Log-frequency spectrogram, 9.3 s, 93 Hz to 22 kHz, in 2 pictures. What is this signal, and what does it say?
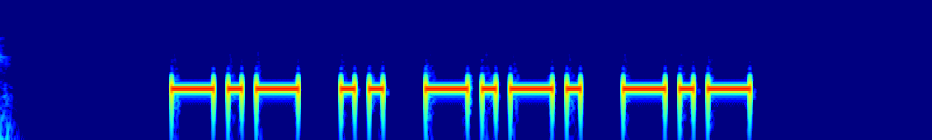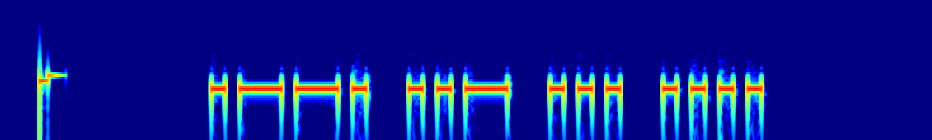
Morse code, heard as a keyed tone, about 17 wpm, 700 Hz. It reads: KICK PUSH
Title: Sentences from Top 1300 Words - New Word Drill Alt - 17wpm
